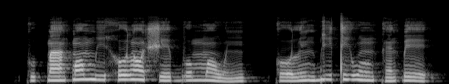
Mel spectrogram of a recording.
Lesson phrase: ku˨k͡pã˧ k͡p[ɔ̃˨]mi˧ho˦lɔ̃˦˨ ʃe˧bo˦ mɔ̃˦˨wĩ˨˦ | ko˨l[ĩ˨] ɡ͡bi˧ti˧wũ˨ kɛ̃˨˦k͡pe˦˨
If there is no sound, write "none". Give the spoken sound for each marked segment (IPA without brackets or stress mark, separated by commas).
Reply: ɔ̃˦, ĩ˧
